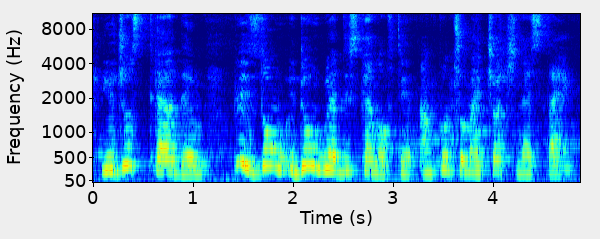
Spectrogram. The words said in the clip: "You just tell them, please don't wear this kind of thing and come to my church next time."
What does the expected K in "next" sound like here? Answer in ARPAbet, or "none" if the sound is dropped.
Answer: K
